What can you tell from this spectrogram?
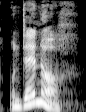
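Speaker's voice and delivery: ordinary talk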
